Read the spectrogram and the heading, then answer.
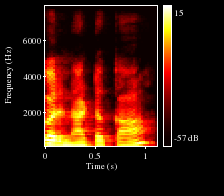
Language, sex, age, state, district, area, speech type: Goan Konkani, female, 18-30, Goa, Quepem, rural, spontaneous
